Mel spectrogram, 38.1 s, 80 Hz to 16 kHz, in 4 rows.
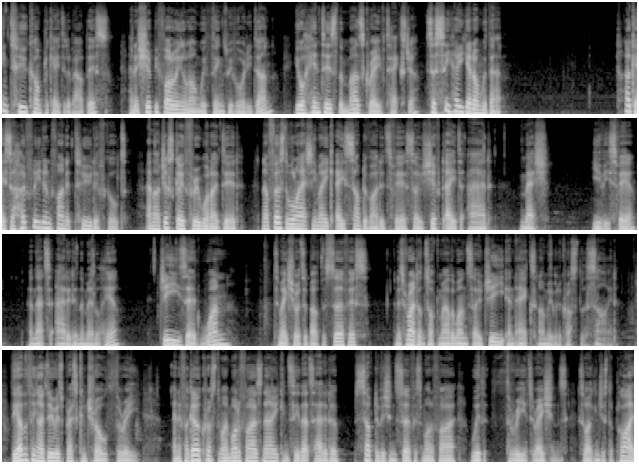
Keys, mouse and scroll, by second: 10.9-16.1 scroll down 1, 16.1-18.5 scroll down 1, 18.5 shift+a, 21.2 g, 23.8-26.0 middle drag, 26.0 g, 28.2-30.2 shift+middle drag, 30.2 ctrl+3, 37.6-38.0 drag.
